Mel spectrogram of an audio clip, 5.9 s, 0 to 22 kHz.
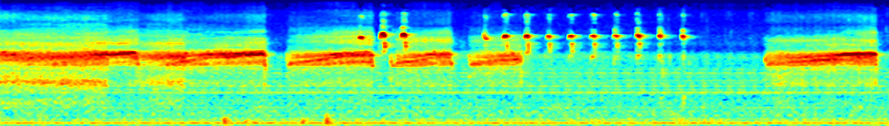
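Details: Hand-fed cockatiel begging, 2025: long hoarse hissing rasps, broken mid-clip by a rapid run of about a dozen sharp clicking pulses, then rasping resumes; a low hum runs throughout.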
